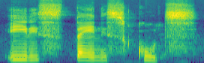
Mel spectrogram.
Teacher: Mas percebam que a sílaba tônica é a penúltima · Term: paroxítonas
